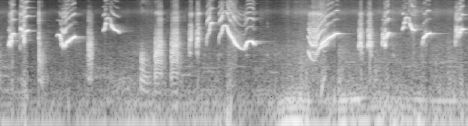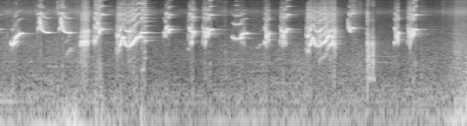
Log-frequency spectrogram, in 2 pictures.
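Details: Cage-bird training recording of a Javan myna singing: a dense, varied stream of squawks, sharp chips and rising and falling whistled slurs, with few pauses.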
